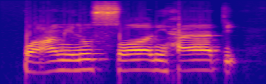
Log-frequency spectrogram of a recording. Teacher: alif lam bertemu dengan huruf syamsiyah yaitu shad ya jadi dibacanya dilangsungkan atau diidgamkan waamilus shihati nah sh mad t thatabi'i ya karena di situ ada harakat fathah berdiri ya di atas sadnya. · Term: alif lam syamsiyah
